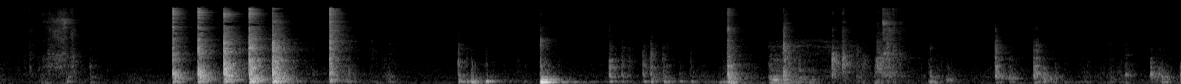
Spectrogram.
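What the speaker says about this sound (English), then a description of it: "And that's how you remove the trim" Window trim being pried off and knocked loose with a hammer during a window repair, giving a quick series of sharp wooden knocks and clacks, then scattered lighter taps and rattles, close up and with no talking.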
